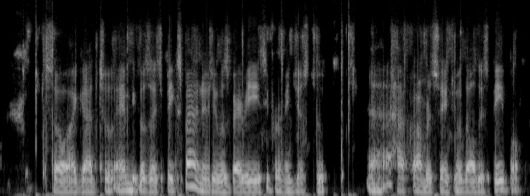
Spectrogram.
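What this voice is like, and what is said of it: Accented English. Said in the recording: “I have an accent ... Oh, but you you have an accent”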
